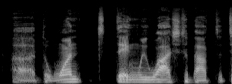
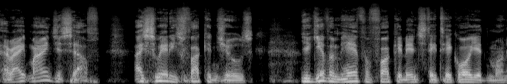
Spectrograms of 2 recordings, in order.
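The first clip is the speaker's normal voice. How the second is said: put-on Boston accent character voice. Doing the voice once the talk turns to Boston: Boston accent. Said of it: "I don't fucking do the voice unless you're talking about the real fucking Boston".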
